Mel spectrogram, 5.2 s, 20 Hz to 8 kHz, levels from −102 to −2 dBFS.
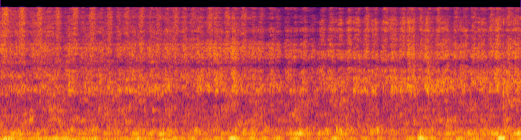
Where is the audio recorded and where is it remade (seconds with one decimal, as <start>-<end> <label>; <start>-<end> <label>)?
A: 0.0-0.5 remade; 0.5-1.3 recorded; 1.3-2.0 remade; 2.0-3.6 recorded; 3.6-5.2 remade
